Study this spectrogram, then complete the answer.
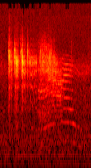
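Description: A pet cat, one of three in the house, meows several times in close succession, asking for food; the calls are fairly soft and near, with no talk over them.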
